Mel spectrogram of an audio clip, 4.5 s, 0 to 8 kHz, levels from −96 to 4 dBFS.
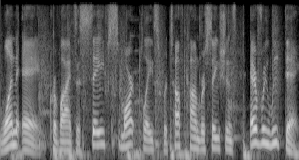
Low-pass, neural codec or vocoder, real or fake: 7.2 kHz; codec, 16 kHz, 8 kbps, FunCodec, trained on Chinese and English, 25 frames a second; fake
